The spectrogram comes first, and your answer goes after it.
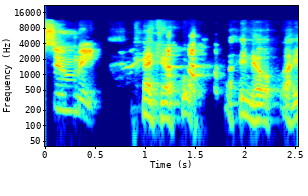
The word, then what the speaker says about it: Summe: welcoming the show sum how are you buddy what's going on it's going great buddy but the last name is sue me i know i know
